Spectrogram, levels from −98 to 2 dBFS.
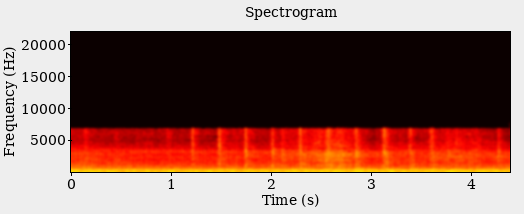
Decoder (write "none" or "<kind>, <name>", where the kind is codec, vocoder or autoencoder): vocoder, Vocos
